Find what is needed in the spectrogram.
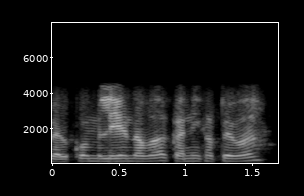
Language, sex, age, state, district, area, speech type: Sindhi, male, 18-30, Madhya Pradesh, Katni, urban, conversation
